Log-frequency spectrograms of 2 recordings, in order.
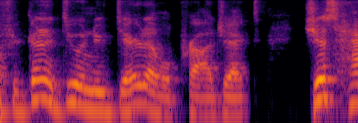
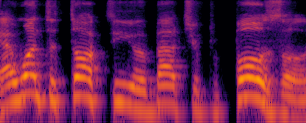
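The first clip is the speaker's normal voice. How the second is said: terrible fake Russian accent, pitched up; 5 semitones higher than usual. Imitating the Russians from season one: bad Russian accent. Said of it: "that's probably a terrible accent".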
